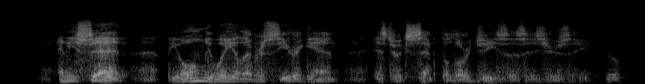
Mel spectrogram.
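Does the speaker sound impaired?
Yes: voice box removal needed; voice box removal advised, saw doctor for more details.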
